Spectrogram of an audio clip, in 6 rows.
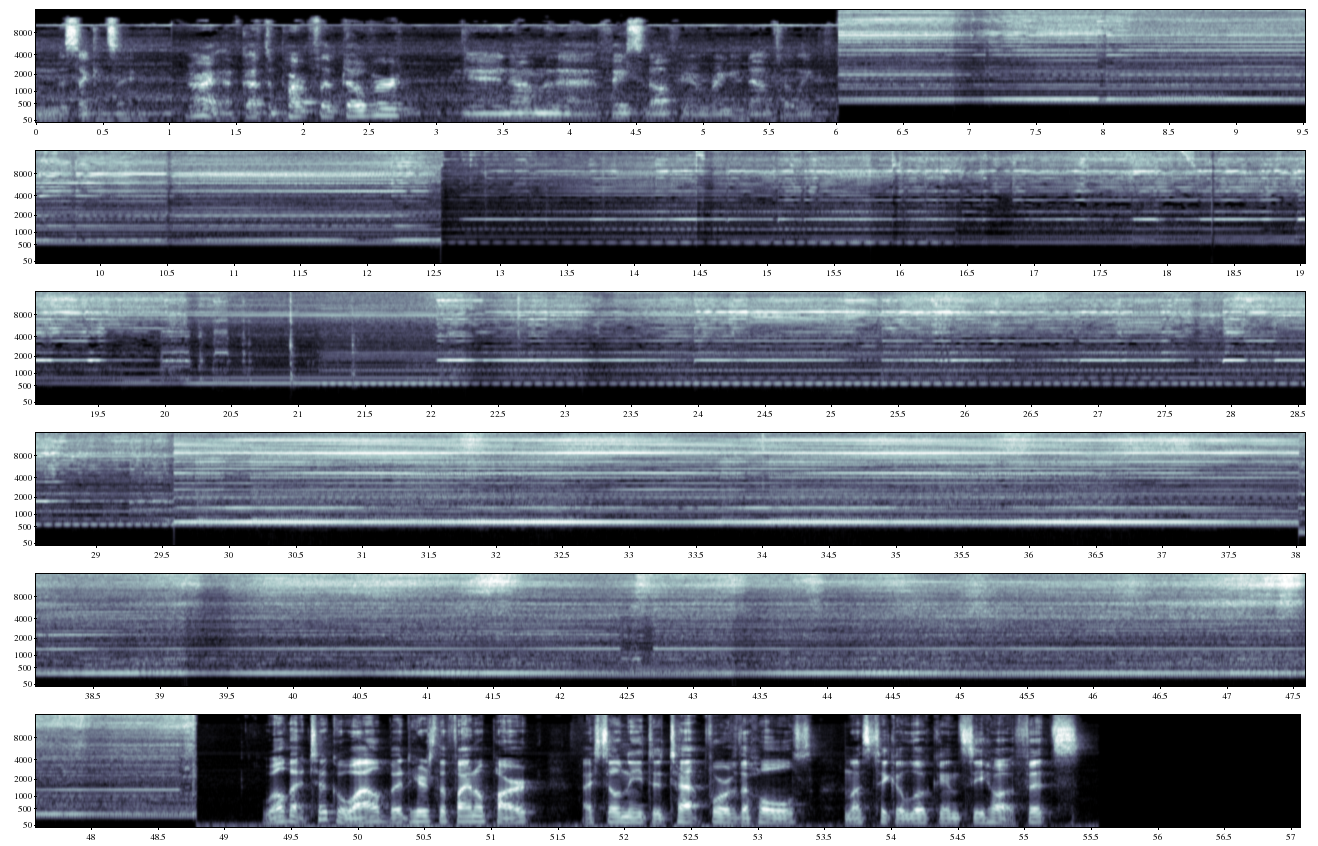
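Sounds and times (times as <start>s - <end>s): sped-up mill cutting whine: 0.0s - 48.8s.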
